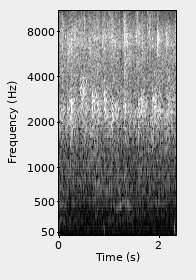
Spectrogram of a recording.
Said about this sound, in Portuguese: Você pode aplaudir o seu pai com bastante força.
